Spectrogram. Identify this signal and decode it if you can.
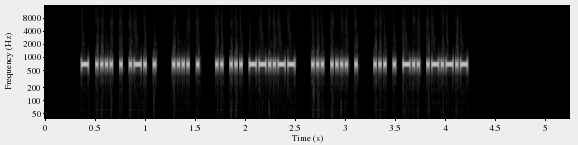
Morse code, heard as a keyed tone, about 50 wpm, 700 Hz. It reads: THERE HE IS, SHE SED.
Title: Sentences from Top 100 Words and Abbreviations 50wpm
